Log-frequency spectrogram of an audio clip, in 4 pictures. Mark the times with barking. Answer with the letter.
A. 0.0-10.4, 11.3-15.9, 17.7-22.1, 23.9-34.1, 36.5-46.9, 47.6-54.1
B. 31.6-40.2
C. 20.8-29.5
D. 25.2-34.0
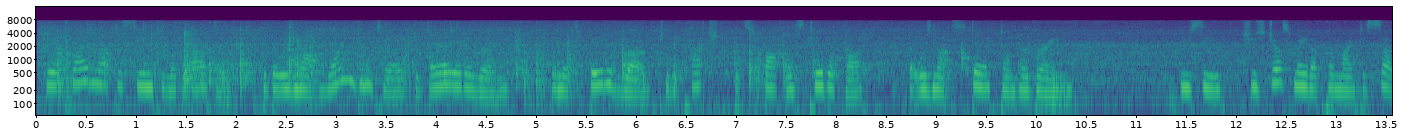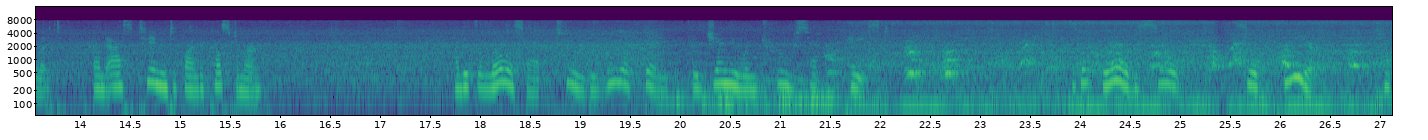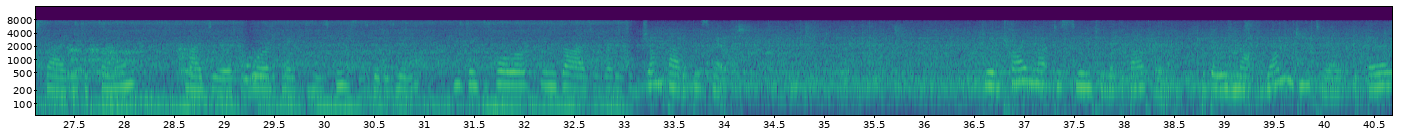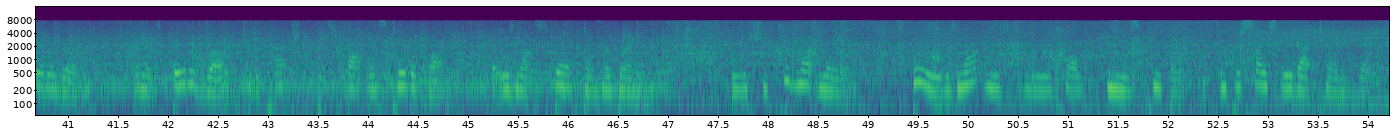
C.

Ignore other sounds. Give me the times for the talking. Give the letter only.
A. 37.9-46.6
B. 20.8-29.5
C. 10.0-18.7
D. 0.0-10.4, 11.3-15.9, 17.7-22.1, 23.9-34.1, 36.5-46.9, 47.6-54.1
D.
